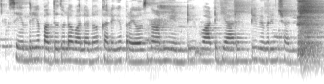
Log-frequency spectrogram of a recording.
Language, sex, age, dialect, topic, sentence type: Telugu, female, 18-24, Utterandhra, agriculture, question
